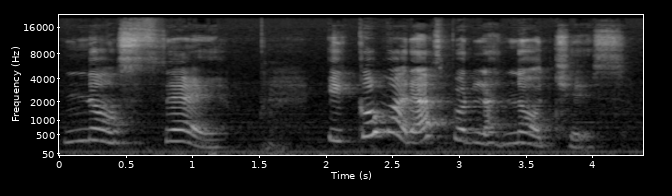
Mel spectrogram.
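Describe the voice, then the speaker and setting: A woman's voice: sing-song, extremely slow, slight background noise, full character voice. A woman voicing a vain, busy young female mouse in a children's storybook reading, haughty and dismissive. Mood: coy. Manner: haughty, high-pitched and dismissive. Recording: echoey room.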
